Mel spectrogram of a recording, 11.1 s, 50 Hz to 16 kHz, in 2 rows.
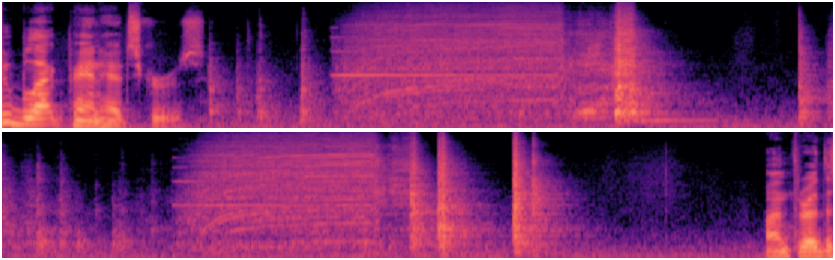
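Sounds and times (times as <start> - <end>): drill motor whine: 2.2 - 4.1, 6.7 - 8.2.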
